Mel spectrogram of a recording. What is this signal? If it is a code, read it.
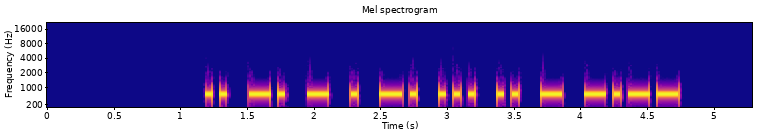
Morse code, heard as a keyed tone, about 22 wpm, 700 Hz. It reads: INTENSITY
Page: Morse Code Ninja practice 22wpm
